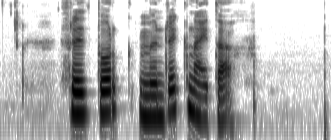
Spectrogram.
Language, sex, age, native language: Icelandic, female, 40-49, Icelandic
